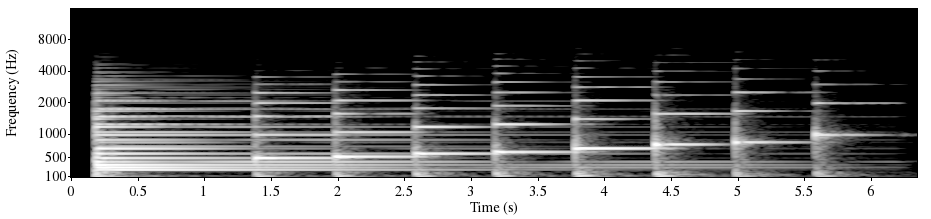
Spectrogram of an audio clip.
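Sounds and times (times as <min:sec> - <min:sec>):
harmonic minor chord scale: 0:00.2 - 0:06.3.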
